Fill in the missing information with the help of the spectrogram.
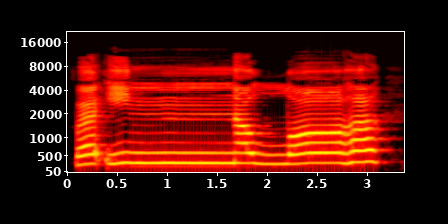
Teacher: وَاتَّقَى فَإِنَّ اللَّهَ، فَإِنَّ اللَّهَ، اللہ کا نام پر پڑھا جائے گا، کیونکہ اللہ کے نام سے پہلے زبر ہے، اور یہاں نون مشدد ہے، تو یہاں پر غنہ بھی ہوگا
